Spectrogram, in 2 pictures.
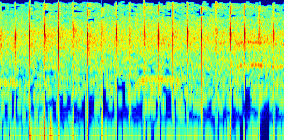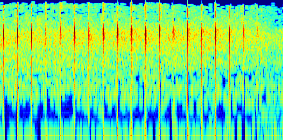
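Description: A church audience applauds its church volunteers steadily, a dense wash of clapping with sharp, evenly spaced louder claps cutting through in a quick rhythm for about eleven seconds, with no voices.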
